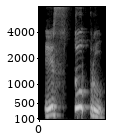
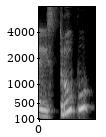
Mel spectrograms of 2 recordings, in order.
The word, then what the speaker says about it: estupro: Estupro, tem gente que fala estrupo, e estrupo é um barulho alto, existe a palavra, tá bom?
